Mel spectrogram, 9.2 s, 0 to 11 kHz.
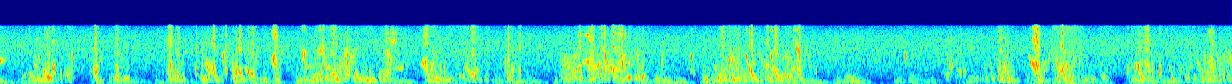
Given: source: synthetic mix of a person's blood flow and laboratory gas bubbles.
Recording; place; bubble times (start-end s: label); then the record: Doppler ultrasound of blood flow; precordium
0.00-0.07 s: bubbles
0.11-0.58 s: bubbles
0.67-0.77 s: bubbles
0.84-1.00 s: bubbles
1.24-1.93 s: bubbles
1.97-2.14 s: bubbles
2.23-3.07 s: bubbles
3.12-3.70 s: bubbles
3.77-3.94 s: bubbles
4.18-4.88 s: bubbles
5.16-5.22 s: bubbles
5.26-6.16 s: bubbles
6.77-6.84 s: bubbles
7.08-7.26 s: bubbles
7.37-7.65 s: bubbles
7.68-8.15 s: bubbles
8.24-8.37 s: bubbles
8.44-9.25 s: bubbles
From the record:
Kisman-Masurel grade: 444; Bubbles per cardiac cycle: continuous sound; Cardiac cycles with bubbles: 100%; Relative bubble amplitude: maximal (0.775 to 0.999); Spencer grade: 4 (maximum detectable bubble signal sounding continuously throughout systole and diastole of every cardiac period, and overriding the amplitude of the normal cardiac signals); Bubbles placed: anywhere in the cardiac cycle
